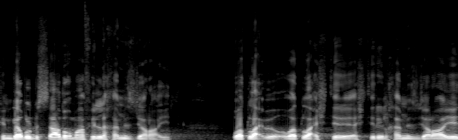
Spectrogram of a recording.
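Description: With a Kuwaiti accent, the voice has a dark, mellow tone and ordinary pitch variation. It moves at a moderate pace against a quiet background. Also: man. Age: 50s. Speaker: former footballer; interview guest. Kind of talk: interview. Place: studio. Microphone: lapel.

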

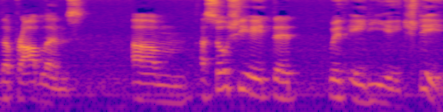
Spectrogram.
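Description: There is light background noise. A man speaks with very wide pitch swings. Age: 30s. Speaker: support group facilitator. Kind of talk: informal talk to a support group. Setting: group meeting with audience. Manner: hesitant, many fillers. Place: home room. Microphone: webcam.

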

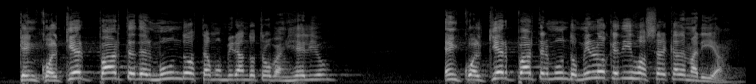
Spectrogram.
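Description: Over a quiet background, a man talks at a moderate pace with an extremely high pitch. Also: ordinary pitch variation. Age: 50s. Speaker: pastor; preacher. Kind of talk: sermon; church announcements. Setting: church. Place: church. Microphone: handheld.

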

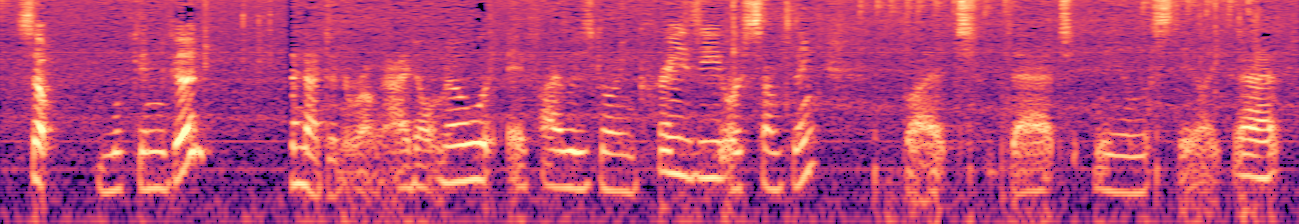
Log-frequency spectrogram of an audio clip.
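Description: A woman speaks at a very slow pace, with long, frequent pauses. Noticeable background noise runs underneath. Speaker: gaming YouTuber. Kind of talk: tutorial. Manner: hesitant, many fillers.

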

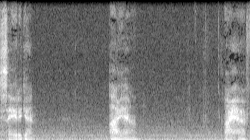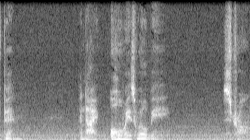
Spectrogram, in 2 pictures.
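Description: A man whispers very slowly, with long pauses coming often. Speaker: ASMR performer. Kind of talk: ASMR reiki role-play, guiding the listener through affirmations. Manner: soft, gentle, slow-paced. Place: home room. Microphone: studio mic.

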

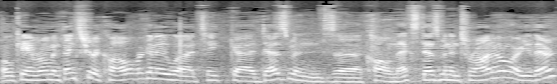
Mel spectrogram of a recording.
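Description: A man's high voice at a fairly quick pace, with lively intonation, very even loudness and noticeable background noise. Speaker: TV health show host and physician. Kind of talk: TV interview with call-in questions. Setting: TV studio.

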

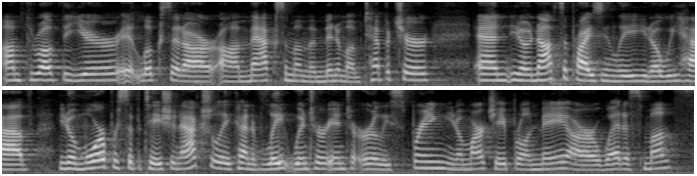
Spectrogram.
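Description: A moderate pace paired with fairly even intonation. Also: woman. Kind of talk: lecture. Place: hall.

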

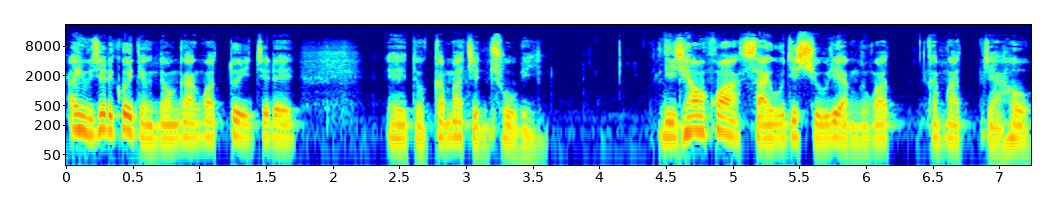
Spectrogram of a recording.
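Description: Talking very fast yet with long, frequent pauses, a man uses lively intonation in a fairly low voice with a dark, mellow tone. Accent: Taiwanese. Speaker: historic building restorer. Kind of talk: radio interview. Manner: halting, many fillers.

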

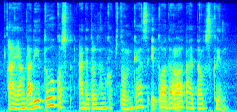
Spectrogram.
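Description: Soft-spoken, the voice moves at a slow pace. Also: woman.

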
